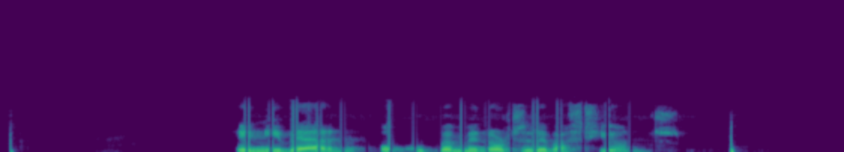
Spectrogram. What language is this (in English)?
Catalan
